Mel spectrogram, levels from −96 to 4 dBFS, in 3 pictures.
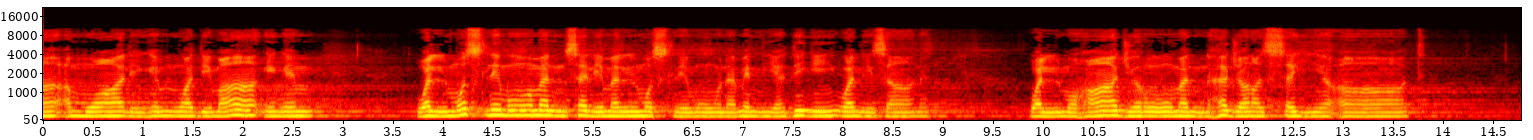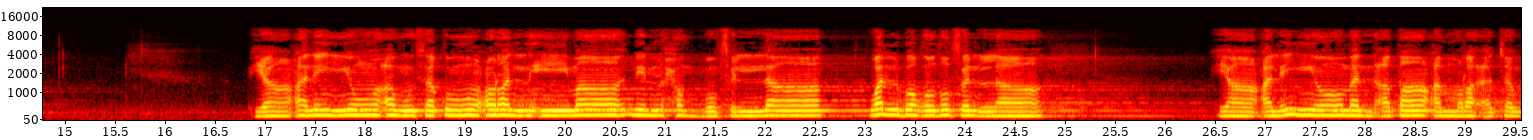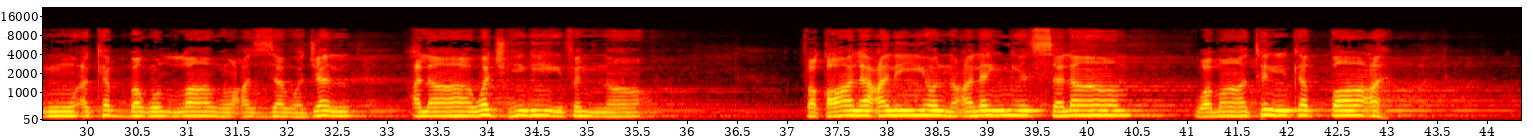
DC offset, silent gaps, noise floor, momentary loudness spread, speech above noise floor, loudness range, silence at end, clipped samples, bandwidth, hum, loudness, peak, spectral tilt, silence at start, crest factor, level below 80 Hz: under 0.1%; none; -62 dBFS; 10 LU; 40 dB; 6 LU; 0.4 s; under 0.1%; 10.5 kHz; none; -23 LUFS; -4 dBFS; -6.5 dB/octave; 0 s; 20 dB; -68 dBFS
